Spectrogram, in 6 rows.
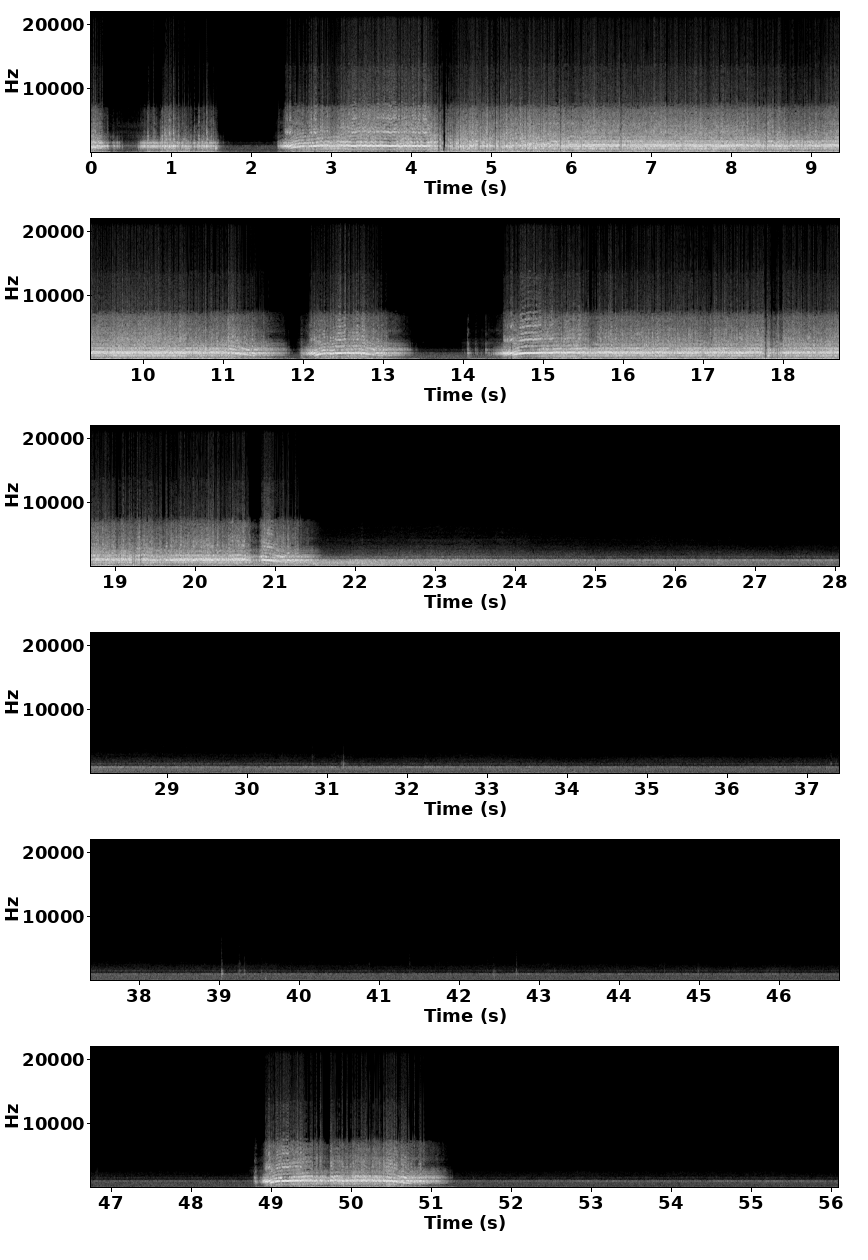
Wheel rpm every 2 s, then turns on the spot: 30, 100, 160, 160, 160, 120, 40, 90, 160, 160, 80, 0, 0, 0, 0, 0, 0, 0, 0, 0, 0, 0, 0, 0, 60, 50, 0, 0.
0-2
